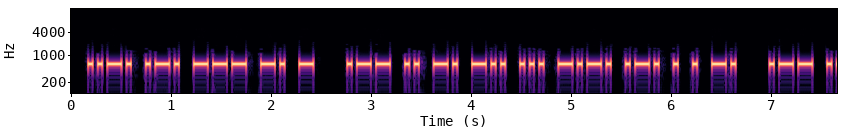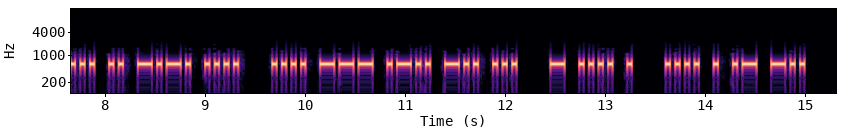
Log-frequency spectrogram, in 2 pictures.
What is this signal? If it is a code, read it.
Morse code, heard as a keyed tone, about 25 wpm, 600 Hz. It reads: FRONT WINDSCREEN WHICH HOLDS THE HEAD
